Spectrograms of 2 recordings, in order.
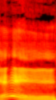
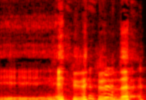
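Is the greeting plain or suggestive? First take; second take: plain; suggestive. First: It is said in a plain, ordinary way. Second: It is said in a pleased, suggestive way.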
